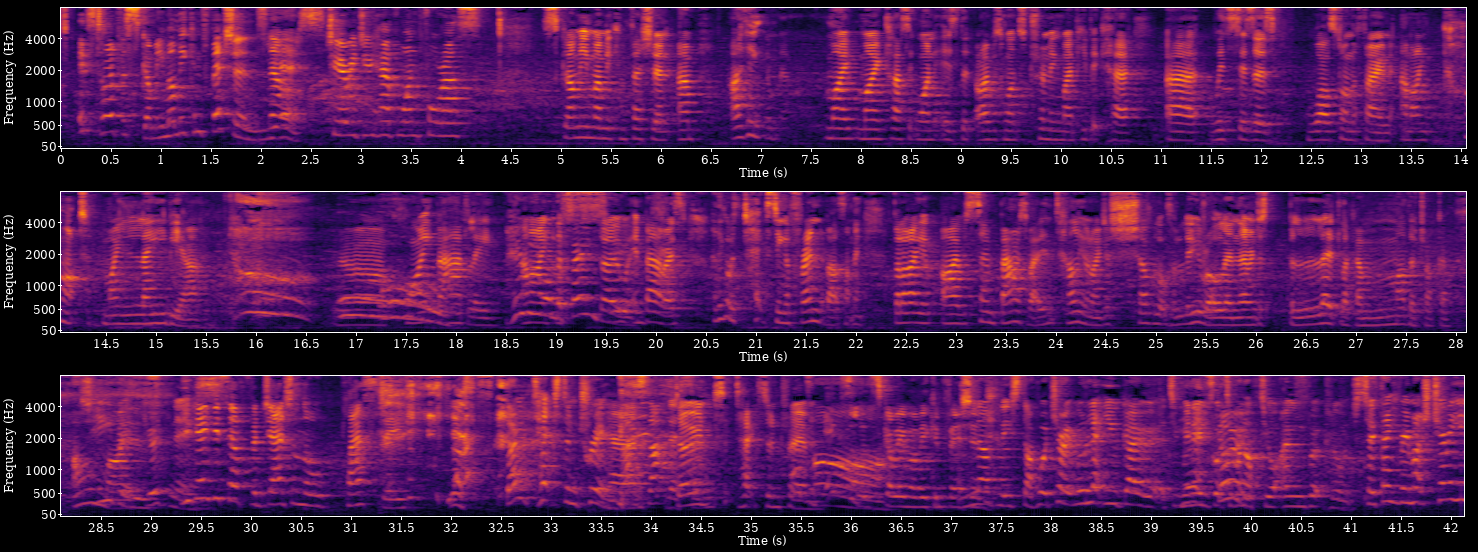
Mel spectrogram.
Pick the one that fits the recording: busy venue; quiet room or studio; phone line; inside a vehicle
busy venue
